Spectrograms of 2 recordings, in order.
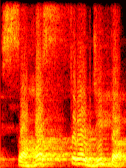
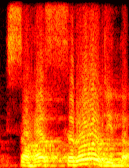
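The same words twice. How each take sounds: First: सहस्त्रजित with a त्र cluster, as in स्त्री; wrong pronunciation. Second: सहस्रजित with a plain स्र, no त, said slowly; correct pronunciation. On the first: Teacher showing viewers the common mistake, सहस्त्रजित. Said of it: "ऐसा गलत उच्चारण". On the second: Teacher modelling the right सहस्रजित for viewers, slow and clear. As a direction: slowly spell out सहस्रजित as स plus र. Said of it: "इसका सही उच्चारण है सहस्रजित". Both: Shown as a demonstration.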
